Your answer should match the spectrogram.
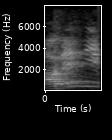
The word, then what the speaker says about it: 아랫니: 아랫니 같은 경우는 어떻게 만들어져? 아래 플러스 치아는 니라고 적었으니까 그냥 니라고 적을게요. 니잖아. 이걸 발음하면 어떻게 되냐면 아랫니 이렇게 말하나? 아랫니. 니은이 추가됐죠 소리가.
